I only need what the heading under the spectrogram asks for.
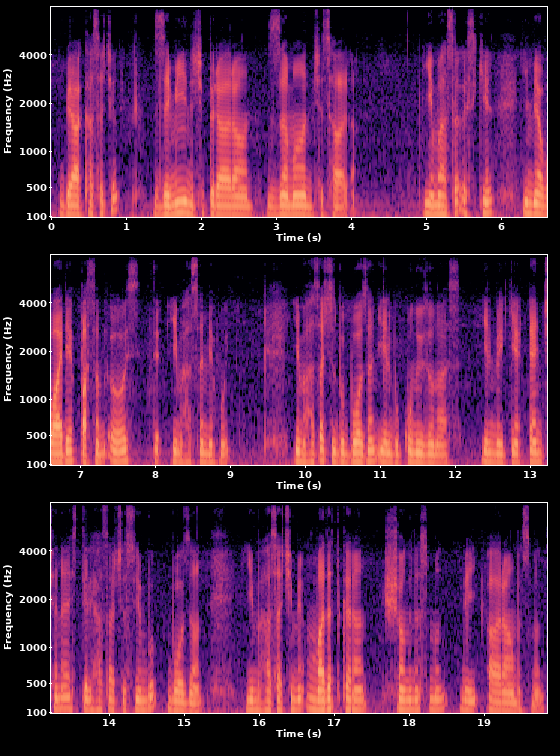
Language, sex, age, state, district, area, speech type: Kashmiri, male, 18-30, Jammu and Kashmir, Shopian, rural, spontaneous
